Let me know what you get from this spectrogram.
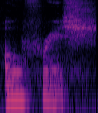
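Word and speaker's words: eau fraîche: When you spray a perfume, fragrance mist, eau de parfum, eau de toilette, eau fresh, EAU, and then FRAICHE. Eau fresh is how it's pronounced.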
